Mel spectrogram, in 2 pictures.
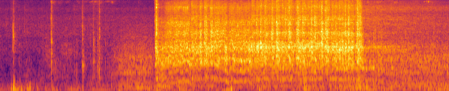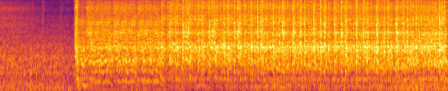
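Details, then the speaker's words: Suzuki van after DIY distributor cap replacement to fix hard starting: a short crank, then the engine catches promptly and settles into a steady idle, a quick, healthy start. "Guys, umanda na po. So, kung napapansin ninyo, naririnig ninyo, yun lang po guys."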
